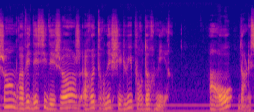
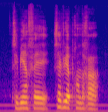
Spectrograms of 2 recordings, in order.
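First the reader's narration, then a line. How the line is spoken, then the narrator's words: Curt, clipped. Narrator (French): lâcha-t-elle d'une voix brève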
